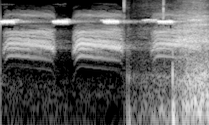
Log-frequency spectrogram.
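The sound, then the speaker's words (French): A crow caws loudly at close range, three or four harsh, raspy calls in quick succession with no pauses between, the last ones rougher and noisier. No one is talking. “Si tu avais un petit bruitage de corbeau, ça me, ça m'irait très très bien.”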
